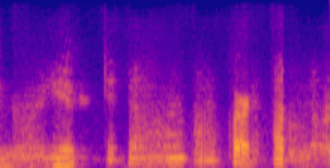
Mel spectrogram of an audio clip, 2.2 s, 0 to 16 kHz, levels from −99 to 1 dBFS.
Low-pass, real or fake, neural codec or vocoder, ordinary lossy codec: 14.4 kHz; fake; codec, 44.1 kHz, 0.9 kbps, DAC; AAC, 96 kbps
